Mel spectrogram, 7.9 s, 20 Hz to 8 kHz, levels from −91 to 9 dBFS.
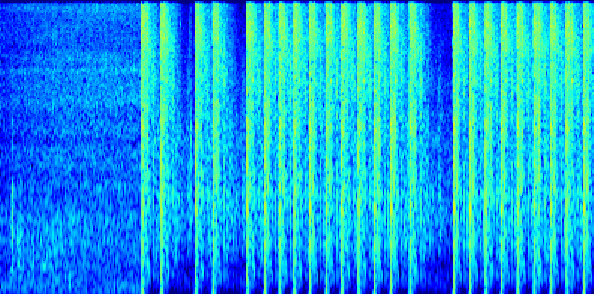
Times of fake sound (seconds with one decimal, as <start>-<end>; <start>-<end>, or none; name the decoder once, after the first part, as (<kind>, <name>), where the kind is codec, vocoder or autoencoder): none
